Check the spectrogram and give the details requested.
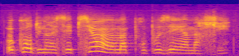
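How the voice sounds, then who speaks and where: An actress playing a defiant, evasive young runaway daughter in a 1970s film drama. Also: female voice, on the high side, brisk, lo-fi sound, close to an everyday voice. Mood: confessing, earnest. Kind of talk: 1970s French-language film drama acting. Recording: faintly noisy old film soundtrack.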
